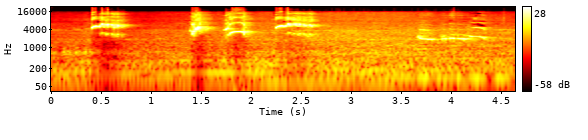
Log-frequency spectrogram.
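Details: Song of an oriental magpie-robin, played as a lure to provoke other magpie-robins into singing. Three quick high, slurred notes are followed by a lower, wavering whistled phrase, with steady background hum.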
